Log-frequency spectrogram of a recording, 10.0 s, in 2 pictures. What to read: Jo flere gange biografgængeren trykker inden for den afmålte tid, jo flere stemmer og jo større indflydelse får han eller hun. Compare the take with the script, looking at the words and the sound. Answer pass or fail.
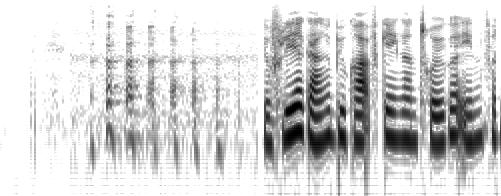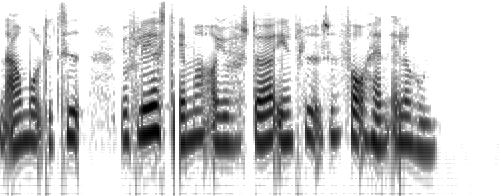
fail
